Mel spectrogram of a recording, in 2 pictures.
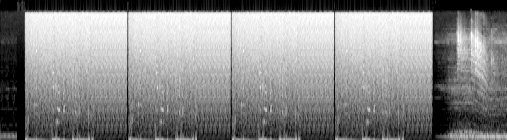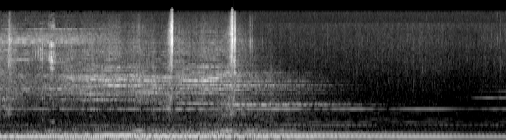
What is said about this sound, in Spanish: se aprecia de fondo el característico ruido del diodo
